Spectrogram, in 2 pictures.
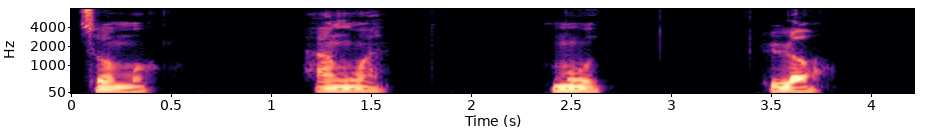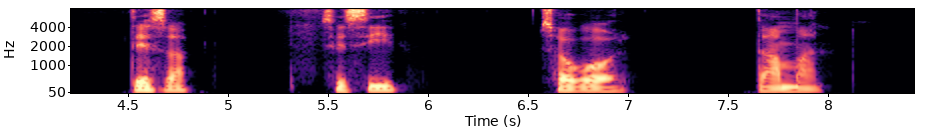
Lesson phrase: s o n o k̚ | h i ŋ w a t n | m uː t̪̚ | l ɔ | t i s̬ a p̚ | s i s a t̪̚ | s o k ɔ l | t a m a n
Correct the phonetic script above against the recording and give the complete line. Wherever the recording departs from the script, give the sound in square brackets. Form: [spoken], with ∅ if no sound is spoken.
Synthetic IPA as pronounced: s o [m] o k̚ | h [a] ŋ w a [∅] n | m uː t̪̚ | l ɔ | t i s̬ a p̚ | s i s [i] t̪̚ | s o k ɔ l | t a m a n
